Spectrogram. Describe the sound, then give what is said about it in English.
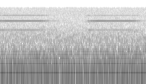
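A coffee maker beeps as it shuts off: two quiet, high electronic beeps, one long tone followed by a short pause and another, over a low steady background hum with no talking. “That's the coffee maker shutting off. Do you think they heard that mm-hmm. beeping?”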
